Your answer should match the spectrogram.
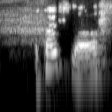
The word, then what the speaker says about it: Kirsha: So I'm so worried about pronouncing your first name wrong. Kaesha. Kaesha, yeah.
